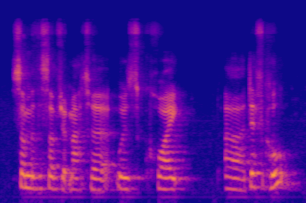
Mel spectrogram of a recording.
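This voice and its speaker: A woman at a fairly slow pace, with ordinary pitch variation and audible room echo. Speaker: user researcher. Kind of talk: conference talk. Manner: hesitant, many fillers.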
